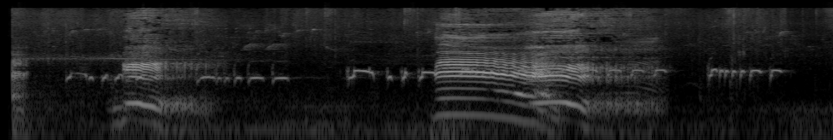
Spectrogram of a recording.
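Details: Cows herded by a farmer along a countryside road: a short moo, then a long, loud, wavering moo of about two seconds, with a repeated chirping bird call in the background.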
